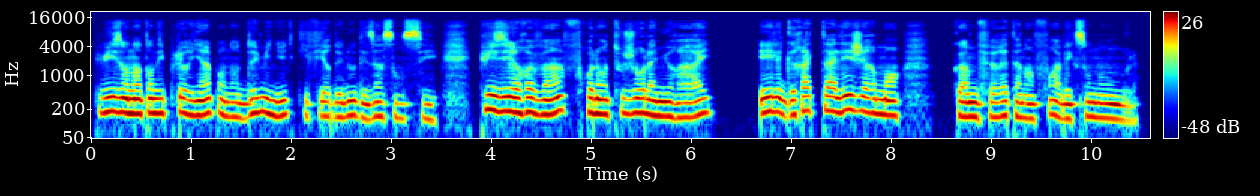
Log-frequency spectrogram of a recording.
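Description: A woman narrating a story in a measured, dramatic reading. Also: sits low, warm tone, dry recording, clean studio sound.

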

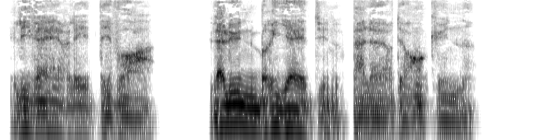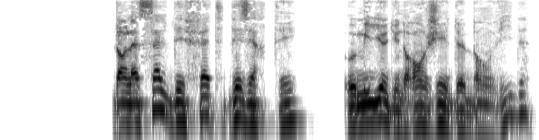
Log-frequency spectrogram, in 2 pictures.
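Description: A man reading a story aloud as narrator, slow and dramatic, with a husky voice, close to a dry microphone. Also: sits low, no echo.

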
